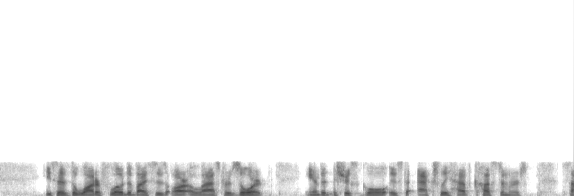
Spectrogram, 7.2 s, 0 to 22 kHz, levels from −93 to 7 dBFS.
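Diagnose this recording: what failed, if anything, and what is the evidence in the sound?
The codec stage shows plainly audible G.729 codec damage across the whole speech track. Nothing is heard above 4 kHz. The voice sounds rough and slightly synthetic, which fits an 8 kbit/s G.729A coder. The voice is rebuilt from a vocal tract filter, pitch predictor and sparse pulses.

The network stage shows VoIP packet loss concealed by the speech codec from 4.11 to 4.22 s, between "last resort and the" and "goal is to actually". The voice is stretched out and fades. About 60 ms is missing, which fits three lost packets. The decoder extended its last pitch and filter, then the voice stayed weak or distorted for tens of milliseconds or more afterwards.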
